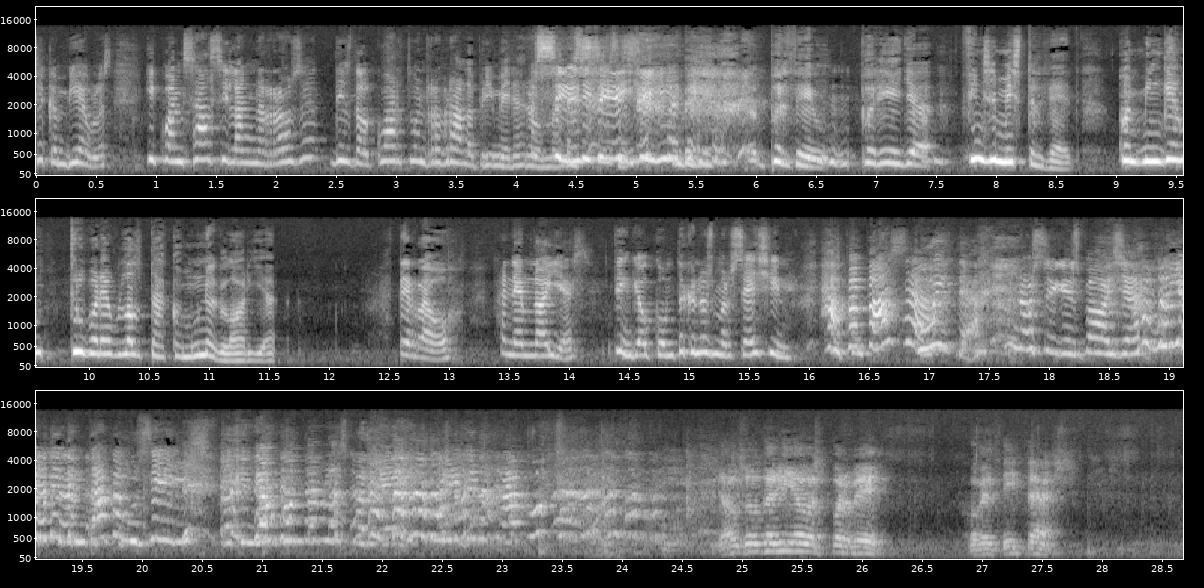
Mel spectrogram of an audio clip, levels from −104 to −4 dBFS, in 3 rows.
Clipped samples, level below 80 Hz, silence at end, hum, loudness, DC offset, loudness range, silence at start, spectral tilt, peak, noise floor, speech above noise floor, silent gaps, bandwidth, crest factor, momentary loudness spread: under 0.1%; -78 dBFS; 0.95 s; none; -17 LUFS; under 0.1%; 9 LU; 0 s; -2 dB/octave; 0 dBFS; -55 dBFS; 38 dB; none; 13.5 kHz; 18 dB; 14 LU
